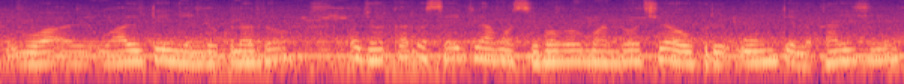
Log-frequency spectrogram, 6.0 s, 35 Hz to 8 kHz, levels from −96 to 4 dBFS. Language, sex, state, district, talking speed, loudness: Odia, male, Odisha, Sambalpur, 190 wpm, -14 LUFS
